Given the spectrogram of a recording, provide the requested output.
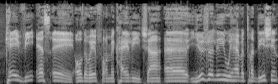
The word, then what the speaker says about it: Khayelitsha: KVSA, all the way from Khayelitsha.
